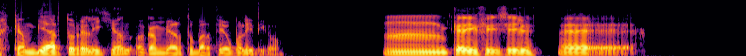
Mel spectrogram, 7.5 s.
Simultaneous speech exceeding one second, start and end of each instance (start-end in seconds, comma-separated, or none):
none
